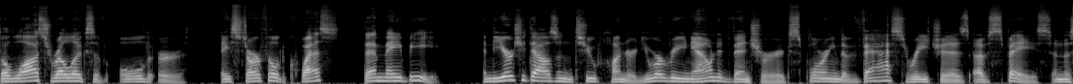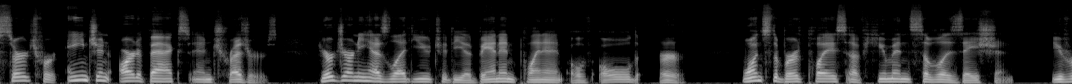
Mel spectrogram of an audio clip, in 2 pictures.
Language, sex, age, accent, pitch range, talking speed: English, male, 30-49, American, 110-145 Hz, 150 wpm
